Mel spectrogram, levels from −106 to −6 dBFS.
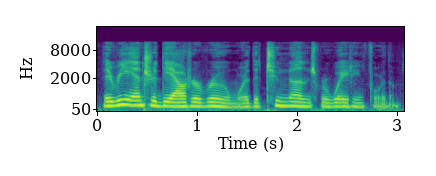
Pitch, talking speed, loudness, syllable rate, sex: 160 Hz, 255 wpm, -17 LUFS, 6.8 syllables/s, female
